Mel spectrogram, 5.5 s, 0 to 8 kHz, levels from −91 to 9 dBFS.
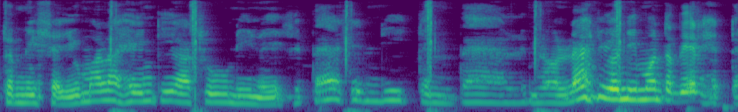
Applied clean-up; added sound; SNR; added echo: classical method log-MMSE.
